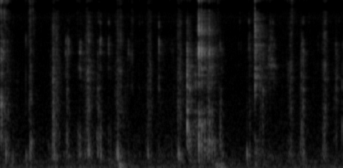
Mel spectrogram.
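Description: Faint, close-up chewing of a mouthful of tuna pasta salad: irregular soft wet smacks and mouth clicks, with one slightly louder click about three seconds in.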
